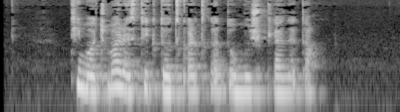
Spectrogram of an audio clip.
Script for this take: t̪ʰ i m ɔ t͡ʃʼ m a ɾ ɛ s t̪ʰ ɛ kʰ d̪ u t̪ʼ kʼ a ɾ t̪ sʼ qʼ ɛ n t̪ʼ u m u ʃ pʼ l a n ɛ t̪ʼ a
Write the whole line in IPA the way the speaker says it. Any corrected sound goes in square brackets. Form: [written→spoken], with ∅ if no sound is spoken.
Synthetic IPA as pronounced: t̪ʰ i m ɔ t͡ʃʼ m a ɾ ɛ s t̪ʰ [ɛ→i] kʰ d̪ [u→ɔ] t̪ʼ kʼ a ɾ t̪ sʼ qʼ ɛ n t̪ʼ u m u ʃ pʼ l a n ɛ t̪ʼ a

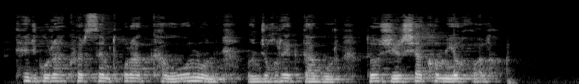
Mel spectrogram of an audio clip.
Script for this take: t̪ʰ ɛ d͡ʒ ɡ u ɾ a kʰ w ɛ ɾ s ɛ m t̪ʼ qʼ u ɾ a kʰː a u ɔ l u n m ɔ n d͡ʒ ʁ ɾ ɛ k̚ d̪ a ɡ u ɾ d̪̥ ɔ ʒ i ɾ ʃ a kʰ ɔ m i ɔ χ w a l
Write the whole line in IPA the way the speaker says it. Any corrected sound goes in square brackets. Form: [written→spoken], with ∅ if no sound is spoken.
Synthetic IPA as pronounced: t̪ʰ ɛ d͡ʒ ɡ u ɾ a kʰ w ɛ ɾ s ɛ m t̪ʼ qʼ u ɾ a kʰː a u ɔ l u n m ɔ n d͡ʒ ʁ ɾ ɛ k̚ d̪ a ɡ u ɾ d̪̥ ɔ ʒ i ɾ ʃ a kʰ ɔ m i ɔ χ w a l

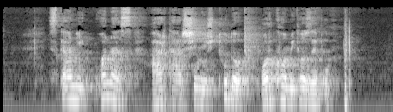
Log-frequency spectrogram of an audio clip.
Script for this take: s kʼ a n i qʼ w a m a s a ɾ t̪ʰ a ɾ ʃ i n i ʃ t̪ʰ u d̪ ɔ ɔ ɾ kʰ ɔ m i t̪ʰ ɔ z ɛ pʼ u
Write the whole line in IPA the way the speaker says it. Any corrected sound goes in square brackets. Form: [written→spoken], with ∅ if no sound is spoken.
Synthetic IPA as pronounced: s kʼ a n i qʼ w a [m→n] a s a ɾ t̪ʰ a ɾ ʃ i n i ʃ t̪ʰ u d̪ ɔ ɔ ɾ kʰ ɔ m i t̪ʰ ɔ z ɛ pʼ u

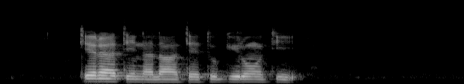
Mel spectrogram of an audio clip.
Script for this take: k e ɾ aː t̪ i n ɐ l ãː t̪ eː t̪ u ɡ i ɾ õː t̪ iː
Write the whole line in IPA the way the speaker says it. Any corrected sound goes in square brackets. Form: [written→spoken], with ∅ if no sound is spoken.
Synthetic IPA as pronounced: k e ɾ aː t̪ i n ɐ l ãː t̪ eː t̪ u ɡ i ɾ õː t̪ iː

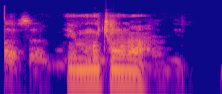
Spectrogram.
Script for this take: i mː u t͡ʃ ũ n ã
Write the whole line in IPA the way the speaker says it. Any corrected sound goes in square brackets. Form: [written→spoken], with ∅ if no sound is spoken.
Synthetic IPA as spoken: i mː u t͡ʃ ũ n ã

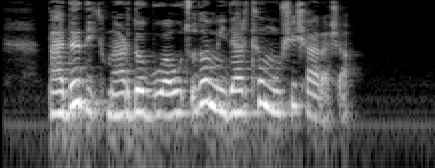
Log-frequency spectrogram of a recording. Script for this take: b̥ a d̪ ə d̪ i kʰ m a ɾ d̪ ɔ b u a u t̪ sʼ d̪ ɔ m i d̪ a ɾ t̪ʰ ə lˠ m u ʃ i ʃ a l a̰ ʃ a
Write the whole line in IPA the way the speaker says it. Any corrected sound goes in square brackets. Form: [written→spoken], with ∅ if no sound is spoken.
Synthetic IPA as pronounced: b̥ a d̪ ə d̪ i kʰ m a ɾ d̪ ɔ b u a u t̪ sʼ d̪ ɔ m i d̪ a ɾ t̪ʰ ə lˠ m u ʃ i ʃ a [l→ɾ] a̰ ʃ a

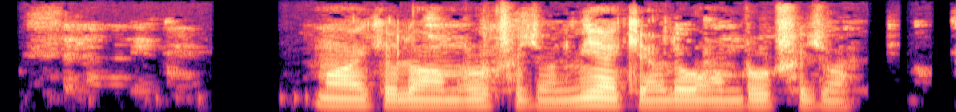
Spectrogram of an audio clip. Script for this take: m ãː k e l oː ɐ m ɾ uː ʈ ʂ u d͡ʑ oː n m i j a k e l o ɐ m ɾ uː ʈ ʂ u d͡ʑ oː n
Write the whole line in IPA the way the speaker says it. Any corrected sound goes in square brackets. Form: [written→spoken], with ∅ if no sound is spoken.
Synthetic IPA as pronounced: m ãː k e l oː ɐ m ɾ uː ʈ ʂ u d͡ʑ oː n m i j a k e l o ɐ m ɾ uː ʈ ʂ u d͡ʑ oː n

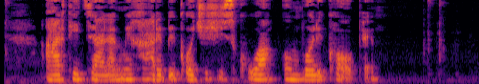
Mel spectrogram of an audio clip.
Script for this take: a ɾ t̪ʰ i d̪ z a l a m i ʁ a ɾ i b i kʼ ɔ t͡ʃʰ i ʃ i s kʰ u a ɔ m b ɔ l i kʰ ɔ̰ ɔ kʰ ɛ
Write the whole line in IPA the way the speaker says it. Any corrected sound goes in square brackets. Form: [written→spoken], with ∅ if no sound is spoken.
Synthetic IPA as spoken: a ɾ t̪ʰ i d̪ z a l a m i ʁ a ɾ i b i kʼ ɔ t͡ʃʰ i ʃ i s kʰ u a ɔ m b ɔ l i kʰ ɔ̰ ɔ [kʰ→pʰ] ɛ

